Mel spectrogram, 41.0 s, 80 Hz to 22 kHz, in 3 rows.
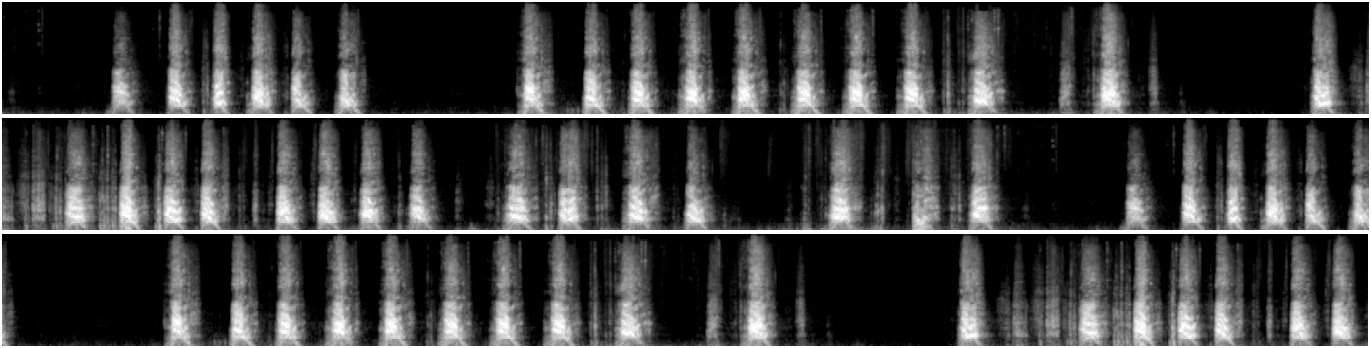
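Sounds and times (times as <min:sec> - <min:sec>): dog barking loudly: 0:01.1 - 0:03.6, 0:05.2 - 0:10.0, 0:11.0 - 0:11.3, 0:13.1 - 0:13.4, 0:14.3 - 0:18.0, 0:18.7 - 0:20.8, 0:21.9 - 0:23.6, 0:24.9 - 0:27.4, 0:29.0 - 0:33.8, 0:34.8 - 0:35.1, 0:36.9 - 0:37.2, 0:37.8 - 0:41.0.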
